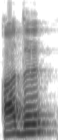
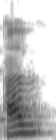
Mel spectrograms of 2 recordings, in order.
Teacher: اد میں زبان جڑی رہی ہے، اد اس کے اندر زبان لگ کے ہٹ گئی ہے۔ تو یہ 5 حروف ایسے ہیں جن میں زبان یا ہونٹ یا جہاں سے بھی وہ حرف ادا ہو رہا ہے وہ دونوں اعضاء لگ کے فوری ہٹ جائیں گے تو قلقل کی آواز پیدا ہوگی۔ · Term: قلقلہ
